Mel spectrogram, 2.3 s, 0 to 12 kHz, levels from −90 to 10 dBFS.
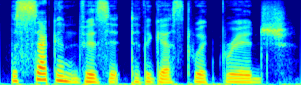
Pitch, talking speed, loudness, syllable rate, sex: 150 Hz, 185 wpm, -21 LUFS, 5.5 syllables/s, female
